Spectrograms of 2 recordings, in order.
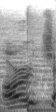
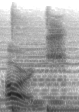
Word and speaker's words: Arge: I think you say Arge for this word. It was in Cold Steel. I'm pretty sure you pronounce it Arge. It's like their metric unit or whatever. Maybe 10 to 15 Arge in size. I don't think it's Arg.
